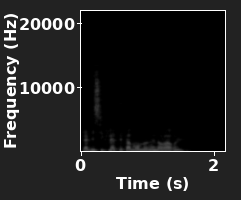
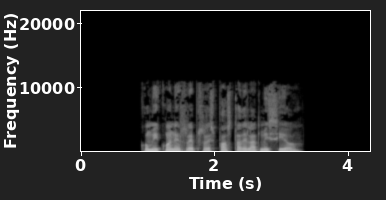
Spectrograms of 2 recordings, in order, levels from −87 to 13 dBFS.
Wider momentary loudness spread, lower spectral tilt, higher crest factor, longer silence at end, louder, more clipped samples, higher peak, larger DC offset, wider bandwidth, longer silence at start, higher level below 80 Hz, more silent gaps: second, 4 LU vs 8 LU; about the same, -5.5 dB/octave vs -6 dB/octave; about the same, 16 dB vs 20 dB; second, 0.55 s vs 1.05 s; second, -60 LUFS vs -23 LUFS; neither; second, -46 dBFS vs -6 dBFS; neither; first, 13.5 kHz vs 11.5 kHz; second, 0.05 s vs 0.9 s; second, under -90 dBFS vs -46 dBFS; neither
